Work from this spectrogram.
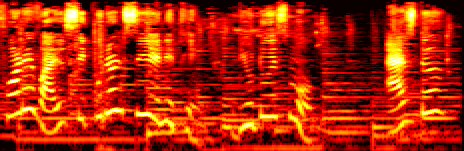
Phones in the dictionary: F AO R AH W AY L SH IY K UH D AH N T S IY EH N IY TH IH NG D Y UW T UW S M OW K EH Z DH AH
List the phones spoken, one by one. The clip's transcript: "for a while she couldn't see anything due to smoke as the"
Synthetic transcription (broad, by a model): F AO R AH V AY L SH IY K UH D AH N T S IY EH N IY T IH NG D Y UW T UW S M OW K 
